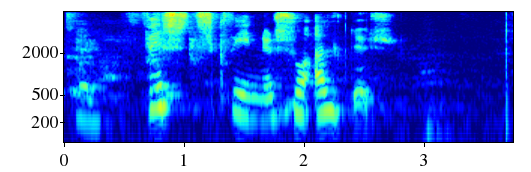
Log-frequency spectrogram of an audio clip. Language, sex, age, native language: Icelandic, female, 9, Icelandic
